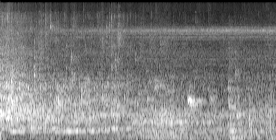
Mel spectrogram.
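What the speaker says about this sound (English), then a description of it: "we've flushed the loo." A household toilet flushes nearby, giving a steady rushing of water that holds throughout with small gurgles along the way.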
